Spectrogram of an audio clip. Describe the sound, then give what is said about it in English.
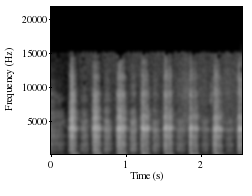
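A person imitates a dog panting outside the door in hot weather: about eight quick, breathy huffs in a steady, even rhythm, fairly loud and hissy, with no talking over them. “That's what I used to, yeah, when we had a dog and it was hot, outside the door just going...”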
